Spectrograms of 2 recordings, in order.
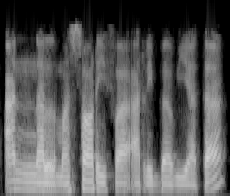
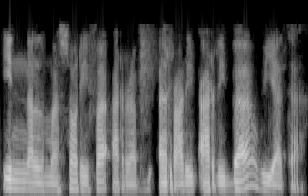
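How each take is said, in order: First: The first word begins with an 'a' vowel. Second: The first word begins with an 'i' vowel. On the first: The verb before it keeps its normal governing function. "Dengan menfathah uh, hamzah" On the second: The verb before it has its governing function suspended. "atau dengan mengkasrohnya"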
